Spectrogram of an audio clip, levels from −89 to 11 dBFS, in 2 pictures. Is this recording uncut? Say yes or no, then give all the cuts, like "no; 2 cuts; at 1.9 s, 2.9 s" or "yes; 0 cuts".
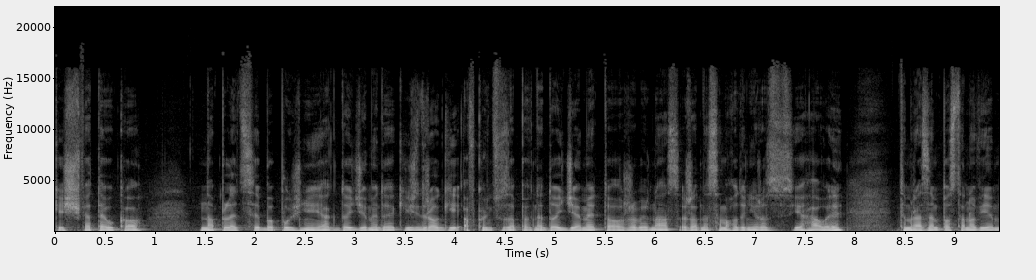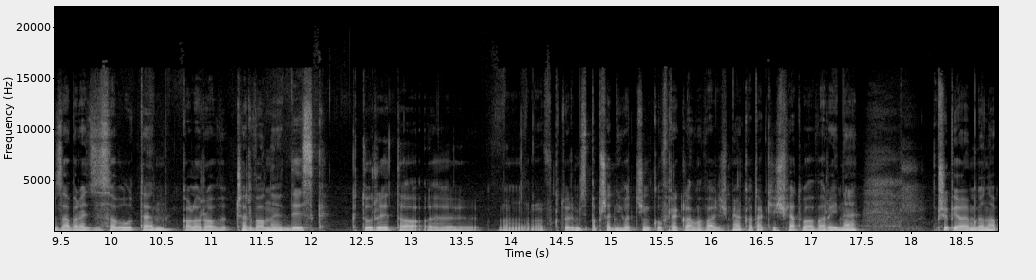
yes; 0 cuts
